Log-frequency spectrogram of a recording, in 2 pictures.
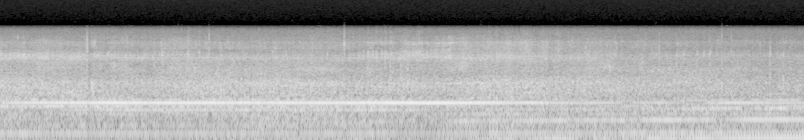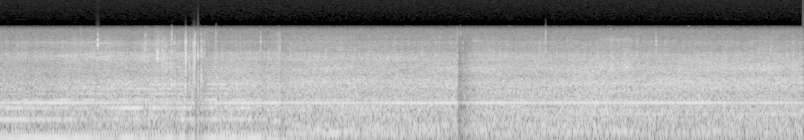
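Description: A motor running steadily at idle, a constant hum at one pitch, with its lower tones shifting briefly around the middle.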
